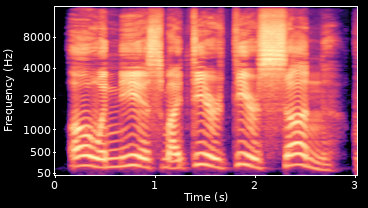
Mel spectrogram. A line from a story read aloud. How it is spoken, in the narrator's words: groaned Daphne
